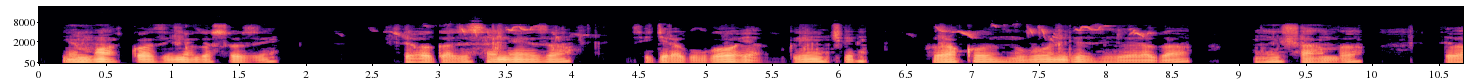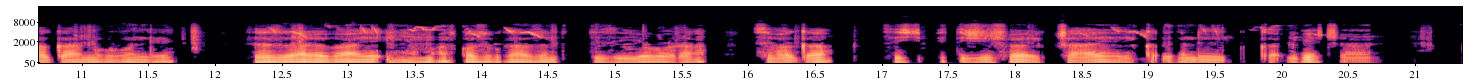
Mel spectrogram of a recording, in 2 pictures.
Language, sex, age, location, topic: Kinyarwanda, male, 36-49, Musanze, agriculture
